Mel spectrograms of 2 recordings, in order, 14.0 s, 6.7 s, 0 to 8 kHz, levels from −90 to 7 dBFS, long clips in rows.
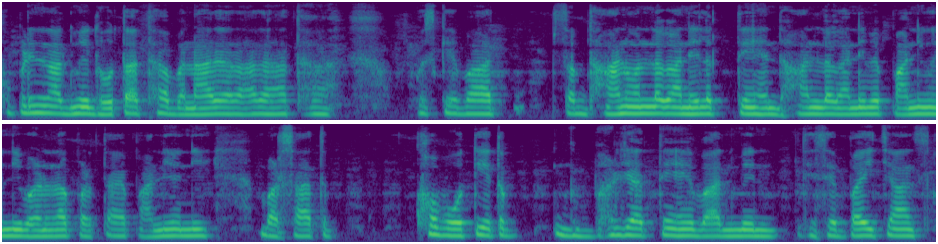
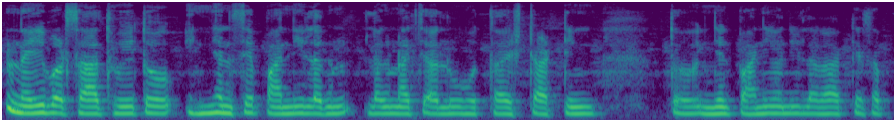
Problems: background sounds at intervals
